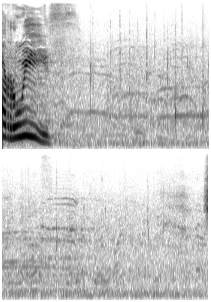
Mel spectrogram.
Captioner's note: applause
